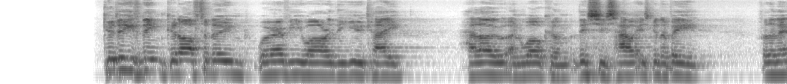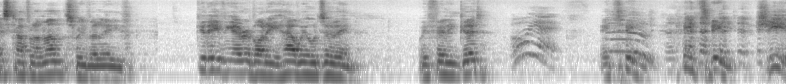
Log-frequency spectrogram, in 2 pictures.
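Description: A man talks loudly and with animation into a microphone.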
